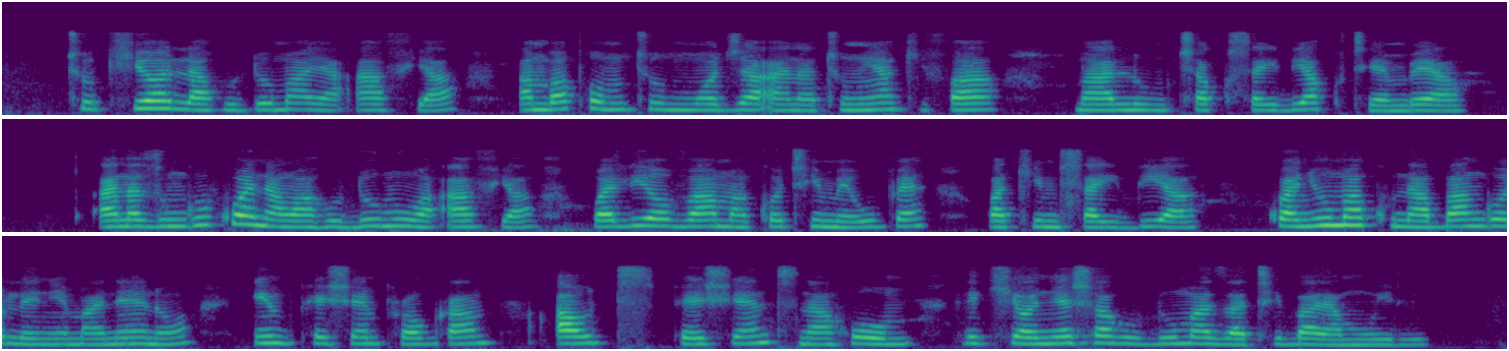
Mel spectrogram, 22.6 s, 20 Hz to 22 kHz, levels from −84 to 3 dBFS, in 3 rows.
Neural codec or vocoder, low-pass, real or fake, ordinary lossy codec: codec, 16 kHz in and 24 kHz out, 1 kbps, XY-Tokenizer; 7.2 kHz; fake; Opus, 32 kbps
